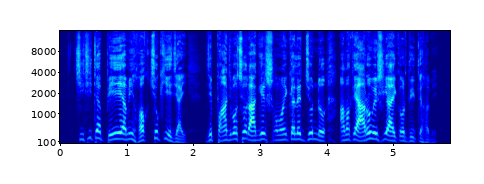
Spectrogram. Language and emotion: Bengali, fearful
